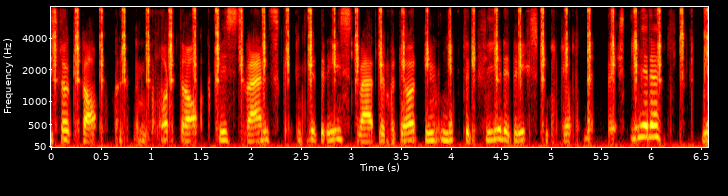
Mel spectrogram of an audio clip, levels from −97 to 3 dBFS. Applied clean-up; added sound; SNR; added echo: neural diffusion model UNIVERSE++.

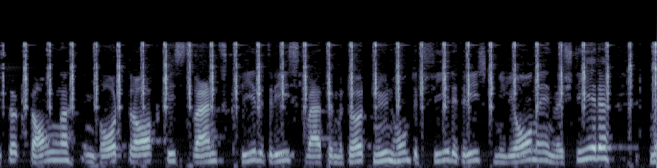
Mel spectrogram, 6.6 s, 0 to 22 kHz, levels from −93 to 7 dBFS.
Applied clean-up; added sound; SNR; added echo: classical method spectral subtraction.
